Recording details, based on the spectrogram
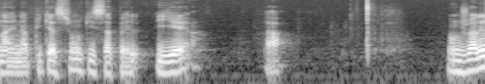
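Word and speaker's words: Yeay: Donc sur ma tablette, vous voyez ici, on a une application qui s'appelle Hier. Là. Donc je vais aller dans cette application Hier. Donc ça s'écrit Y-E-A-Y.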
